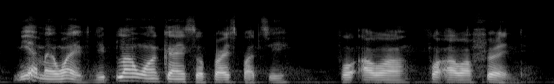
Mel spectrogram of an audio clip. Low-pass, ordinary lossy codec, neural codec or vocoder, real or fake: 14.4 kHz; none; codec, 44.1 kHz, 7.8 kbps, DAC; fake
